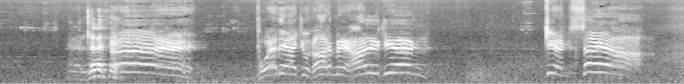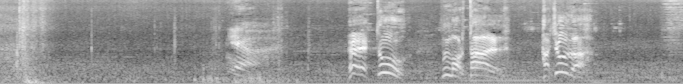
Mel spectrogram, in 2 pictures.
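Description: An elderly man speaks slowly and gravely.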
